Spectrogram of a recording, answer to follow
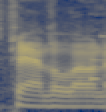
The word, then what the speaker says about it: Pantalone: Okay, it is Pandalone. Why make things harder than they need to be? I've been saying it wrong the whole time.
